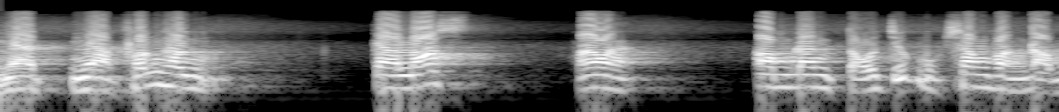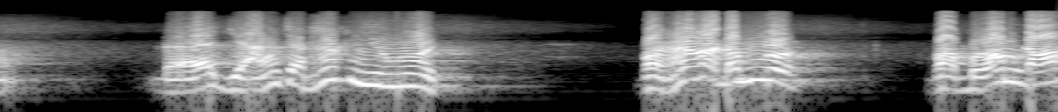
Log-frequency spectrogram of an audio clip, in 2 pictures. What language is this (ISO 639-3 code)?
vie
